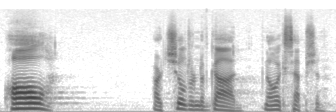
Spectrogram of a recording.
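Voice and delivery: normal talking voice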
